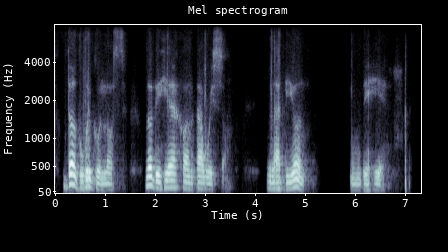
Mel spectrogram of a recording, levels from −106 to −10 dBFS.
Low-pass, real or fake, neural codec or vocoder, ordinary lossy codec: 7.2 kHz; fake; codec, 16 kHz, 2 kbps, X-Codec, WavLM features, trained on Multilingual LibriSpeech; Opus, 16 kbps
